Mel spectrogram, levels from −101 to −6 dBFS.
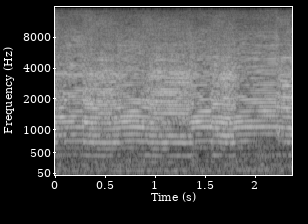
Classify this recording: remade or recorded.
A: recorded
